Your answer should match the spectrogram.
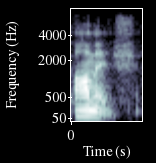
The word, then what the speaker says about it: homage: 11, even more than homage. Or is it homage? I guess I'm in America, so we pronounce the H. Homage.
